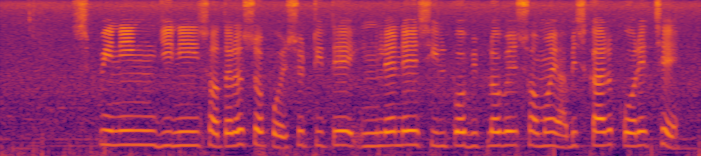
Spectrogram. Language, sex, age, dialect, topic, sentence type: Bengali, female, 31-35, Western, agriculture, statement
